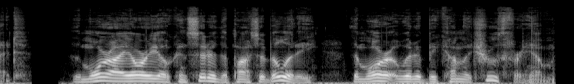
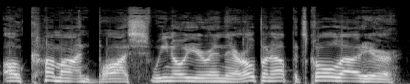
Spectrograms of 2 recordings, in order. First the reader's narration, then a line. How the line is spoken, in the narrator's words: Johnsen yell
